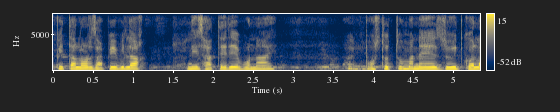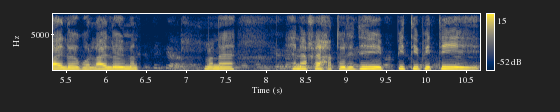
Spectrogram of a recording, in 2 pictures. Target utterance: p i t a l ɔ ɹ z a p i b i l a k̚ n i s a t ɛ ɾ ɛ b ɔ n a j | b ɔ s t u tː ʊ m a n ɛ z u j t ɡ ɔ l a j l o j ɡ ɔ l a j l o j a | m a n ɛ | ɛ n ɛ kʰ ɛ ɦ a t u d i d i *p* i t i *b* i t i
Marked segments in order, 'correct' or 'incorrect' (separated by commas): correct, incorrect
